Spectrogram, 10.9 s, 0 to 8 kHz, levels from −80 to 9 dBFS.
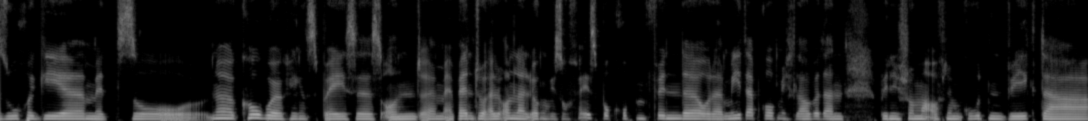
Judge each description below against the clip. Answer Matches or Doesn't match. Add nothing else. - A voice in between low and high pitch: Matches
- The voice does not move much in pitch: Matches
